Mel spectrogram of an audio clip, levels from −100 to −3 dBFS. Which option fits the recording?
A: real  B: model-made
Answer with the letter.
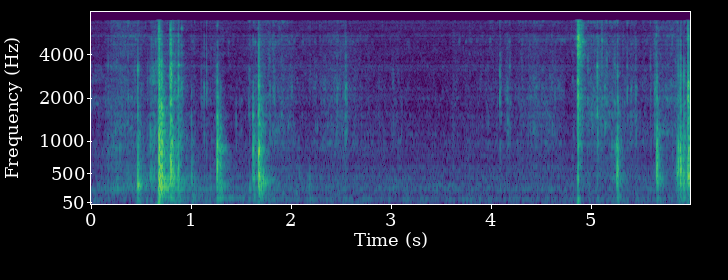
B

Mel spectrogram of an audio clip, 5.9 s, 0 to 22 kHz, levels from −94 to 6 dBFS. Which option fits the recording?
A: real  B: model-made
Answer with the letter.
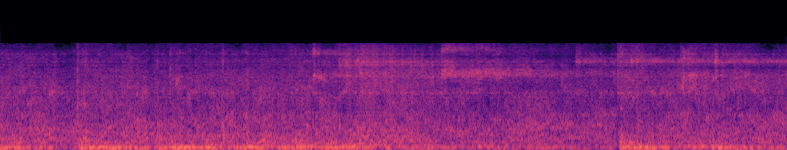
B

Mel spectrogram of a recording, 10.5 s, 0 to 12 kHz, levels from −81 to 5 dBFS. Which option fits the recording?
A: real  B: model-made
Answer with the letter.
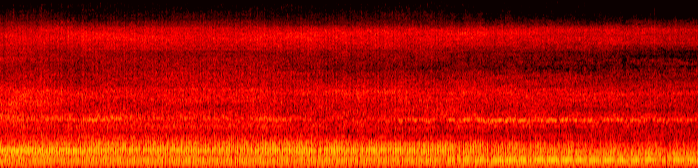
B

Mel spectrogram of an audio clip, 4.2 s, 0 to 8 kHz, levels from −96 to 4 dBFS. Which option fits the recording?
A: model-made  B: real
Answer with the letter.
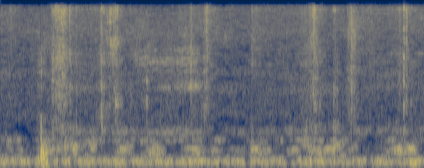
B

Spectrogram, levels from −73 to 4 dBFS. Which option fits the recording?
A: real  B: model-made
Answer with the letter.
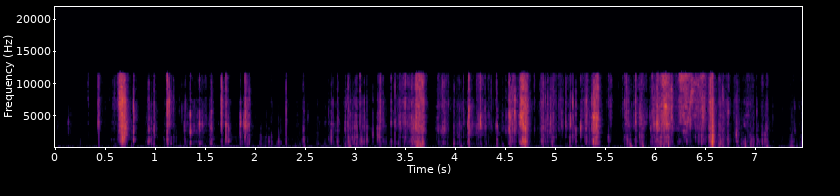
A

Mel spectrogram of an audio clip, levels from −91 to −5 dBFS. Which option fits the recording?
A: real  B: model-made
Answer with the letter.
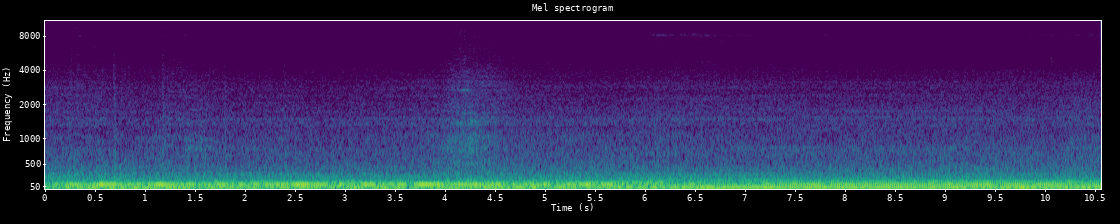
A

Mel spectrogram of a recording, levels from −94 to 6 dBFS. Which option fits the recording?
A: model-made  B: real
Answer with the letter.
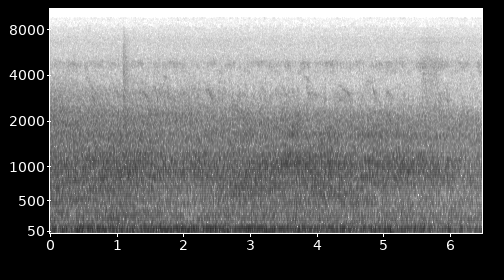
B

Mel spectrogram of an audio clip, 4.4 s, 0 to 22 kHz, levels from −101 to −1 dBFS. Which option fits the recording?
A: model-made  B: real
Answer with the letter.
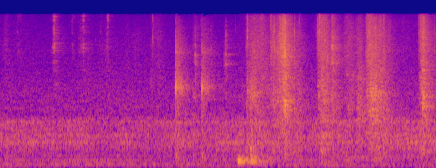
B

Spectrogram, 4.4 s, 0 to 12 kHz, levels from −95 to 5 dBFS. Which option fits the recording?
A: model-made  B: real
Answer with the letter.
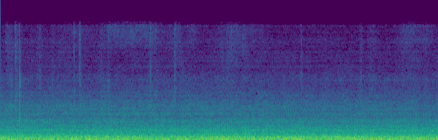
A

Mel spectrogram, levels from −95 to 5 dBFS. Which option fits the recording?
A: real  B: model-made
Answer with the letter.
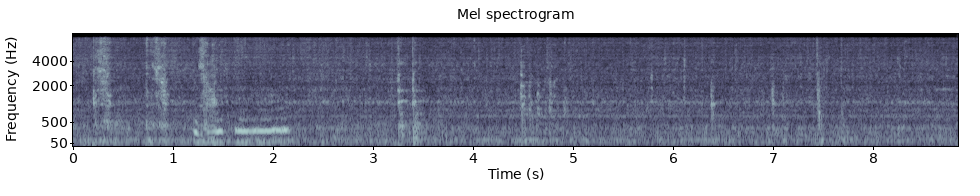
B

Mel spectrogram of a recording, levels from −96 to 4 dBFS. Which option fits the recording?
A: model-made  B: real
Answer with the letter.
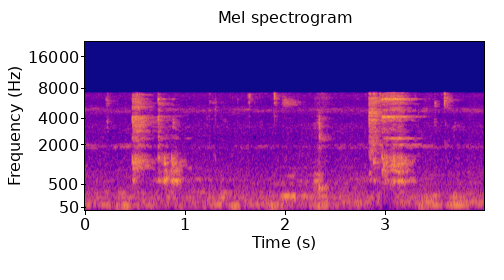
B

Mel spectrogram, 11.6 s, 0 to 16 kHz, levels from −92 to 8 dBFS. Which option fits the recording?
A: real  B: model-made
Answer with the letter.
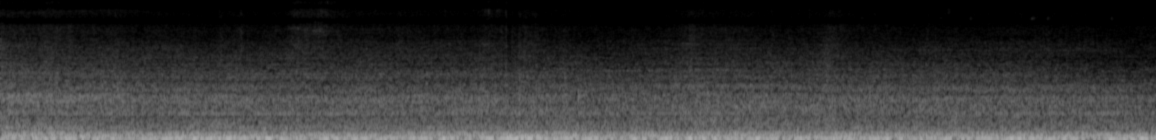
A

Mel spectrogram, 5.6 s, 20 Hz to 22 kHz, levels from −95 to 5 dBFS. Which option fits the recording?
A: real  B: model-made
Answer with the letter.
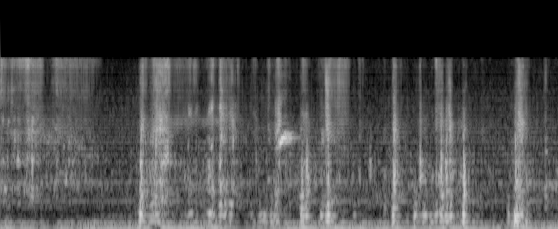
B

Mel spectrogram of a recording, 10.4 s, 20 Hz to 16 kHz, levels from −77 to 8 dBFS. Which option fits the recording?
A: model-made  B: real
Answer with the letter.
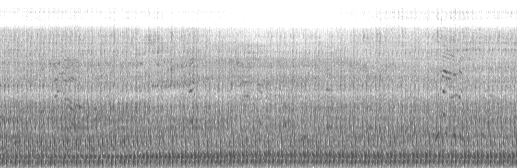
B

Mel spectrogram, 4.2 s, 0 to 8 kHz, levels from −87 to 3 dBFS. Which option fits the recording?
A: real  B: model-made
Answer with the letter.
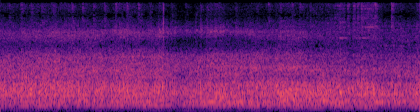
A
